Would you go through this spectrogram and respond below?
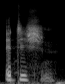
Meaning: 1. The act of adding anything 2. Anything that is added 3. The arithmetic operation of adding 4. A dot at the right side of a note as an indication that its sound is to be lengthened one half
- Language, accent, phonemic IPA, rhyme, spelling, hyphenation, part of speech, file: English, US, /əˈdɪʃ.ən/, -ɪʃən, addition, ad‧di‧tion, noun, En-us-addition.ogg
